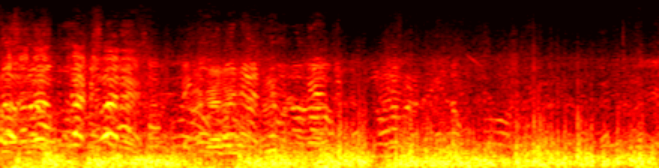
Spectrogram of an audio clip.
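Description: Men shout to one another across an open field.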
